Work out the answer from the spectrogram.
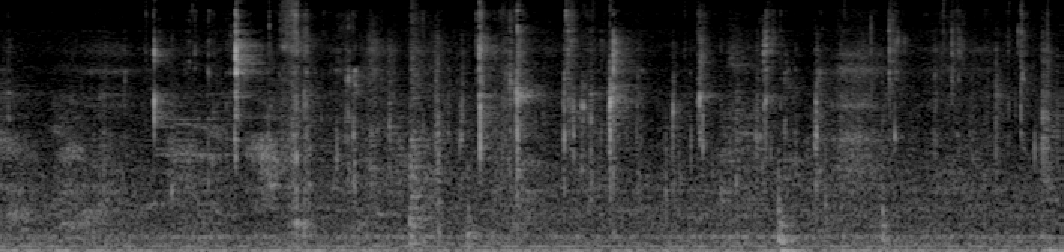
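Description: Close-up chewing and wet mouth sounds of someone eating soft braised fish, with sharp smacks and clicks scattered throughout. The loudest comes about two and a half seconds in.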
